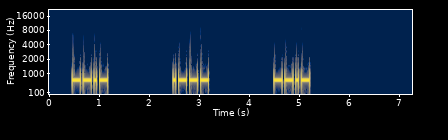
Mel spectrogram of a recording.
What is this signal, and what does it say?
Morse code, heard as a keyed tone, about 22 wpm, spaced as for 6 wpm, 700 Hz. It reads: QJQ
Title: USA Call Signs - 6 Characters - 8x Character Spacing - 22wpm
